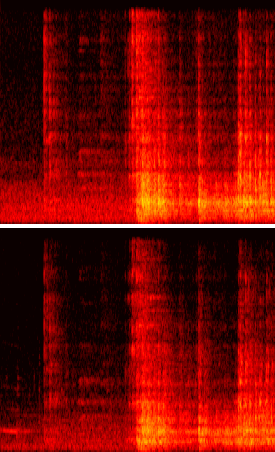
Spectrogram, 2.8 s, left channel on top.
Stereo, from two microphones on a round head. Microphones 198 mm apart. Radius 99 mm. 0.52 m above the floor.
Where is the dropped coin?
40° left (ahead or behind), 1.3 m.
